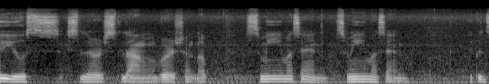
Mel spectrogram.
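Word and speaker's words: すみません: You pronounce at the mi part, you make it very fast. Sumimasen.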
